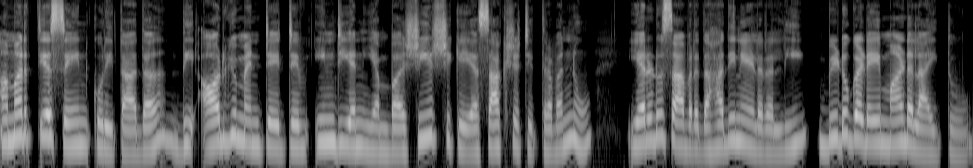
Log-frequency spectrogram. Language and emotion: Kannada, neutral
